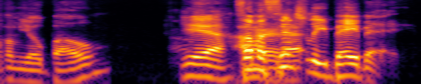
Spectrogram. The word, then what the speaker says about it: beau: would call them your beau. Yeah. So I'm essentially bae. Yeah. So my mama called me Bobo. Yeah. It's not spelled like Bobo. It's spelled like B-E-A-U.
